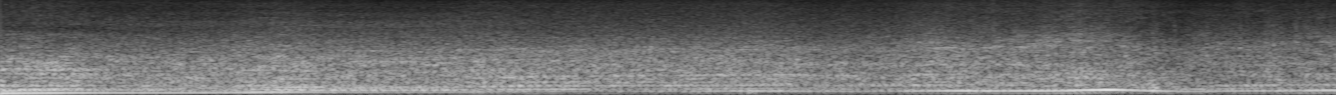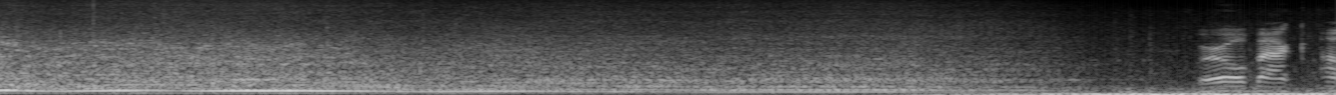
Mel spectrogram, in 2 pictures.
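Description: Off-road vehicle slipping and sliding on a wet, muddy track, its engine droning steadily and loud throughout at close range, rising and falling with throttle, with a brief burst of sharper noise near the end.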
